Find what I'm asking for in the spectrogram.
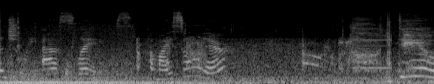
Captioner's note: static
